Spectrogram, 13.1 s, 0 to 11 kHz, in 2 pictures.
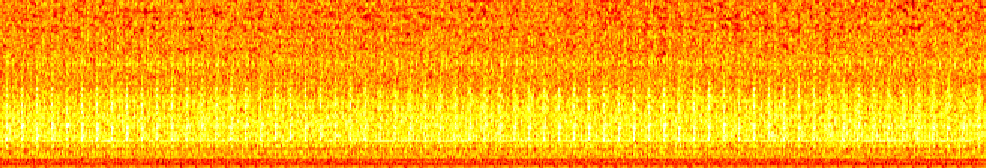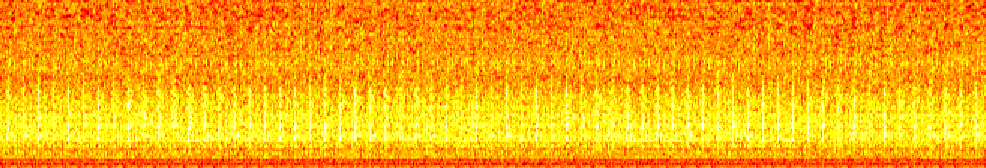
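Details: Subaru EJ257 at idle, heard for about 17k miles since purchase: a sharp, regular deep internal knock of about three per second. The owner suspects rod knock, a spun bearing or valve lash needing adjustment.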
